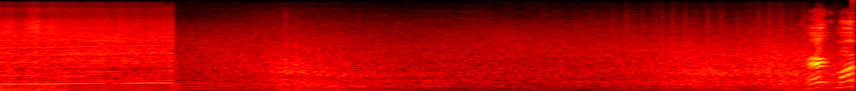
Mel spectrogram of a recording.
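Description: A race car engine holds full throttle over a hill, loud and sustained, with a droning tone that drops in pitch partway through and a steady roar continuing underneath.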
